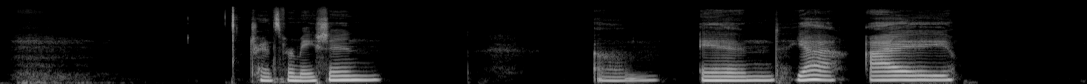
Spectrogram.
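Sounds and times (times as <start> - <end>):
slow deep breath released in a long airy exhale: 0.0 - 1.3
speech: 2.6 - 3.9, 6.0 - 9.6.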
